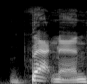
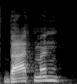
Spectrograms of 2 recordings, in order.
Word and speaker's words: Batman: be middle far they added a TOA next Batman Turkey Batman Turkey turkey's a country Batman's a place um you're not pronouncing it correctly it's Batman but it is real it isra you're on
